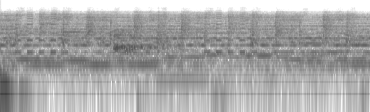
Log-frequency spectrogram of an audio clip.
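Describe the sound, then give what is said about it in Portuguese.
A telephone ringtone plays continuously, a bright repeating electronic melody with steady pulses, moderately loud, with no one speaking over it. “Oi, Ah, é o telefone aqui que está tocando.”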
